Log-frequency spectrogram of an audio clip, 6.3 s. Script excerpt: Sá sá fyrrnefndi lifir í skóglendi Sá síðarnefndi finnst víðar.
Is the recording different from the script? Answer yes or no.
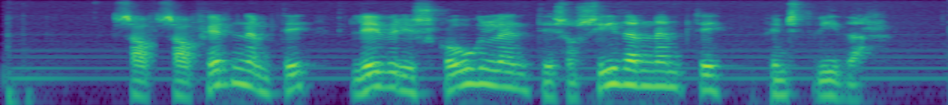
no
